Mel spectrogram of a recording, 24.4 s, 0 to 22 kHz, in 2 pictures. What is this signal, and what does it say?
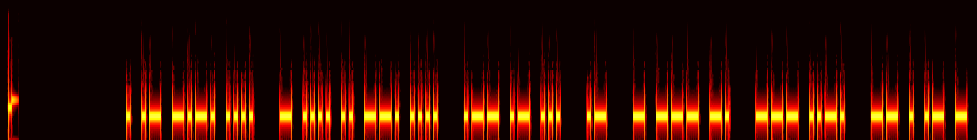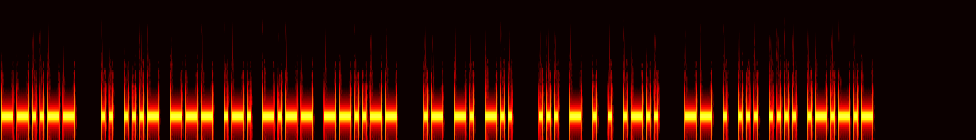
Morse code, heard as a keyed tone, about 25 wpm, 700 Hz. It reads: EACH THIGH WAS A TON OF MEAT, IVORY, AND STEEL MESH.
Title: A Sound Of Thunder 25wpm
